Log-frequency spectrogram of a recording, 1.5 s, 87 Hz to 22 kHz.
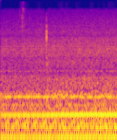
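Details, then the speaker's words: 1985 Camaro IROC-Z TPI with new engine build, in neutral with Actron CP9690 OBD-I scan tool plugged in: smooth even idle raised to about 1000–1050 rpm, steady low hum; elevated idle from the scan tool connection. "and one uh one interesting feature of this tool on these ecms is that when I plug in the tool it raises the idle speed so you'll see right now the idle speed in neutral is over a th000 it's it's almost 1050"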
